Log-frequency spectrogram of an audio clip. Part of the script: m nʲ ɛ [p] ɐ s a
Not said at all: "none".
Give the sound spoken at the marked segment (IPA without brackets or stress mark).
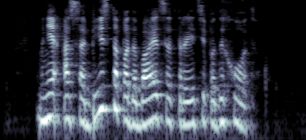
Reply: ʔ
